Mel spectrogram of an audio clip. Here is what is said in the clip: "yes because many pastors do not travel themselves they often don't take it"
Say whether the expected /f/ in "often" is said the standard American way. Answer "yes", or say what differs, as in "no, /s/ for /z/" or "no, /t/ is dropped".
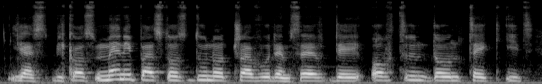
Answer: yes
